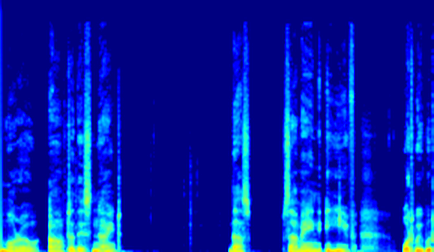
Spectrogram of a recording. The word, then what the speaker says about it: Samhain: Now finally, the year would come full circle to Samhain, which in Irish is pronounced Samhain, but we generally know it as Samhain, at least that's how we pronounce it in English vernacular, so I'll try not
